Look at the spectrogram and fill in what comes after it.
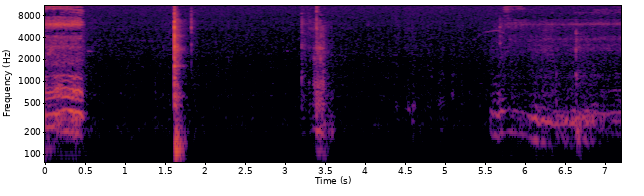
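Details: Hime, a Shiba Inu, snoring: a short rasping snore at the start, a few sharp soft clicks in the quiet middle, then a longer low, grumbling snore building toward the end.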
